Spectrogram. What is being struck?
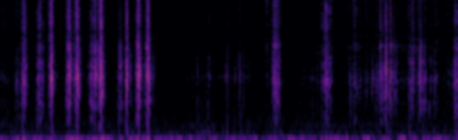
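Cardboard matchbox.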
